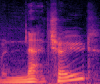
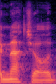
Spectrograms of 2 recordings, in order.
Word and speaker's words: Nacho'd: I've got DJ from Nacho'd. It is. Is that how you say it? Yeah, pronounced correct. I didn't want to say it wrong. No. Yeah, at least you didn't say Nacho'd, which is Nacho'd.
